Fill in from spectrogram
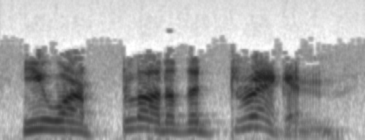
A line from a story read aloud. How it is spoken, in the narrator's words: he had screamed at her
